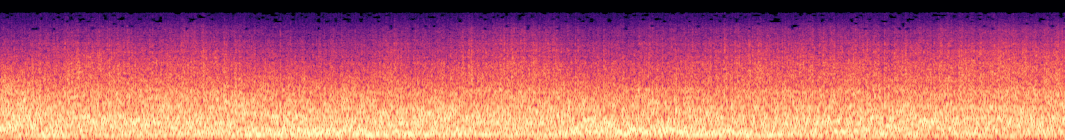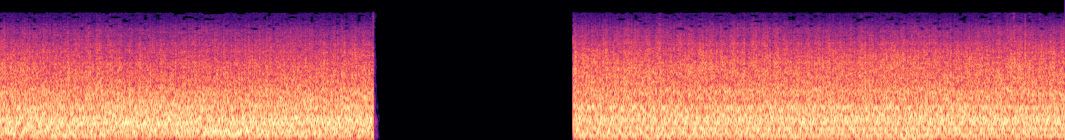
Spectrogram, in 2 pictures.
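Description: An engine running steadily and loudly, with many steady tones in the noise. It cuts out completely for about a second roughly seven seconds in, then carries on with a steadier, more evenly pitched hum.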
